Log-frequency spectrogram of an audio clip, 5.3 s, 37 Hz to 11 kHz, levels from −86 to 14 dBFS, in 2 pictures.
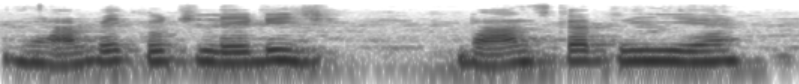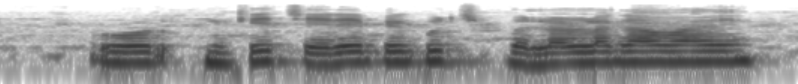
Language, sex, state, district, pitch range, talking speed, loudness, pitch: Hindi, male, Uttar Pradesh, Saharanpur, 165-180 Hz, 190 wpm, -14 LUFS, 175 Hz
